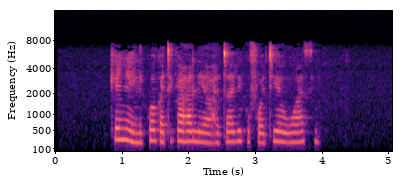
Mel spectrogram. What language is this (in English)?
Swahili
